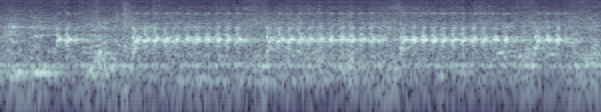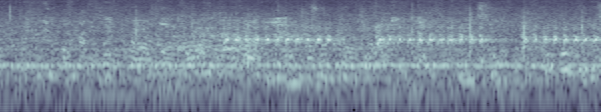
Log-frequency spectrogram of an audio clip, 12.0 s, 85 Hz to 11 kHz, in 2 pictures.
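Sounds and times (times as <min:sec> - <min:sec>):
train and station hum: 0:00.0 - 0:12.0.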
